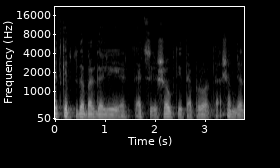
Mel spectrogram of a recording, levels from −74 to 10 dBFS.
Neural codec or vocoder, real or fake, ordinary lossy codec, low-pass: none; real; MP3, 64 kbps; 14.4 kHz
